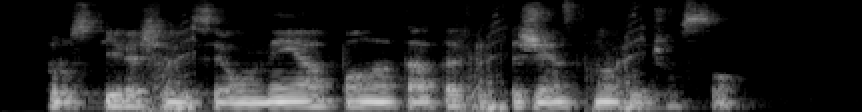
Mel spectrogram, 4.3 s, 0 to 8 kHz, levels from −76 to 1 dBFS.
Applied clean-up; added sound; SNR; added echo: neural mask model DeepFilterNet 3.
